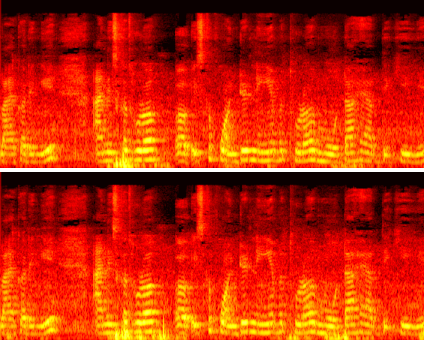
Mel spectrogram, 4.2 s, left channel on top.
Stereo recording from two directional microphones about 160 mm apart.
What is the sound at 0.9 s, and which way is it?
A woman's voice, 10° left (ahead or behind).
